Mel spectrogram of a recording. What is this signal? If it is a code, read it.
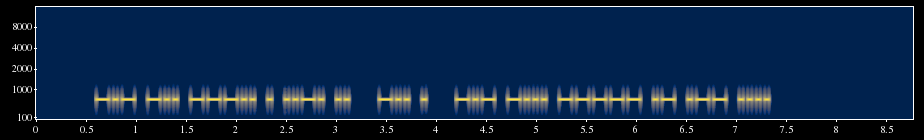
Morse code, heard as a keyed tone, about 28 wpm, 700 Hz. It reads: KD8EFI DE KB0AWH
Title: USA Callsign DE Callsign - 6 Characters - 28wpm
